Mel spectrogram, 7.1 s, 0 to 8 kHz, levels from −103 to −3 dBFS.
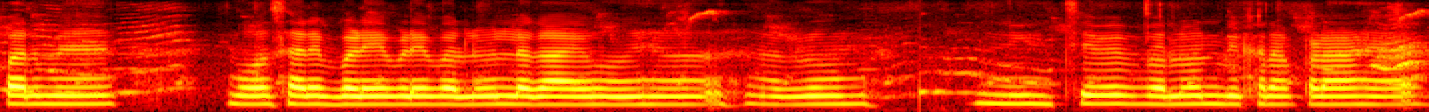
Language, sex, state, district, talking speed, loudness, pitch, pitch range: Hindi, female, Bihar, Saran, 125 wpm, -24 LUFS, 220 Hz, 215-230 Hz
